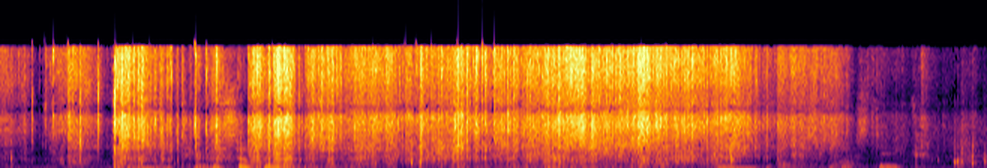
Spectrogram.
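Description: Plastic wrap crinkles and rustles loudly, close by.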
